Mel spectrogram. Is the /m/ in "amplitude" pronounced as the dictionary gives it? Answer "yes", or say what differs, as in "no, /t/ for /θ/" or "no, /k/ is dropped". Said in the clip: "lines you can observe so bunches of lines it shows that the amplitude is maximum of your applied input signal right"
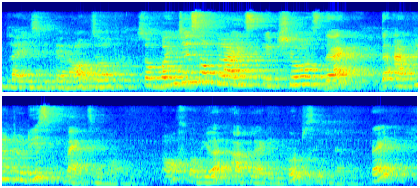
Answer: no, /m/ is dropped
